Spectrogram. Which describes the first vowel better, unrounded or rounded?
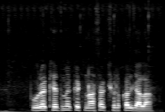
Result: rounded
